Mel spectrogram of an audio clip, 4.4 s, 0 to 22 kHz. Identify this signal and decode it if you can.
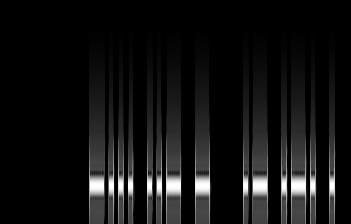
Morse code, heard as a keyed tone, about 20 wpm, 700 Hz. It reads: BUT ARE
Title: Sentences from Top 300 Words 20wpm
